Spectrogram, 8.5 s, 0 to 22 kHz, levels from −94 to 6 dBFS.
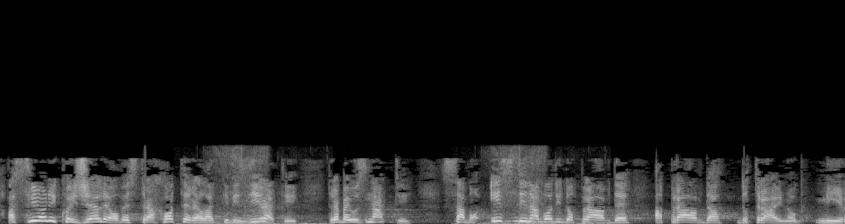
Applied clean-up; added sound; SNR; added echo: none; Zipper (clothing); 13 dB; none.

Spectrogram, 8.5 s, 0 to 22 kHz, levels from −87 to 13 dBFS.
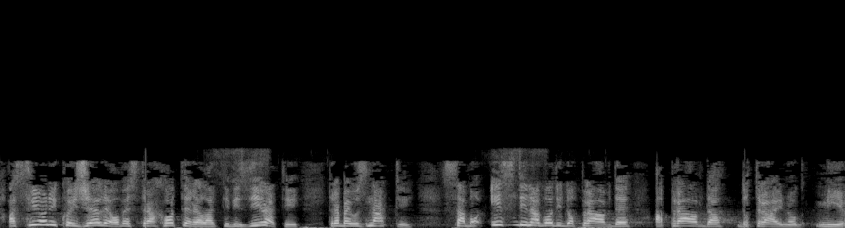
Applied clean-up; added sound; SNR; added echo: neural mask model Resemble Enhance denoiser.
